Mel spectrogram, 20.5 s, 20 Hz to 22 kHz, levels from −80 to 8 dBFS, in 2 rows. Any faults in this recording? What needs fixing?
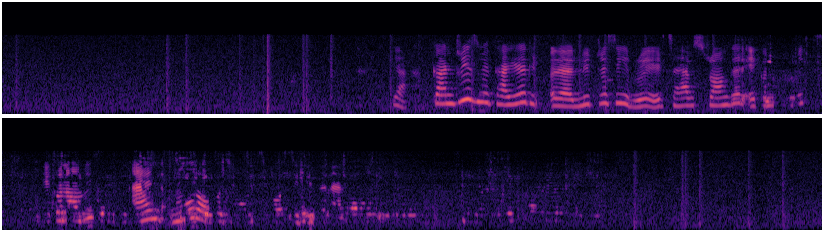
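Speech suppressed in double talk occurs at 4.09–4.16 s (a shallow dip of about 5 dB), 9.48–10.18 s (the deepest, around 25 dB), 10.73–11.96 s (about 10 dB), 12.49–14.78 s (about 15 dB) and 16.27–16.6 s (about 10 dB). The echo canceller likely misread the talker as echo and attenuated everything. On a waveform the envelope sags or gaps; a spectrogram shows the upper harmonics thinning below the 8 kHz band edge. A double-talk detector that freezes suppression while the near talker is active would prevent it.

The other side's voice leaking through runs from 9.53 to 11.82 s at about 5 dB below the talker, then from 12.4 to 17.71 s at about 10 dB below. Loudspeaker output likely reached the microphone without being fully cancelled, so a second, weaker voice overlaps the talker. A spectrogram shows a separate set of harmonic stripes interleaved with the main ones. Better acoustic isolation, or a longer adaptive filter with residual echo suppression tuned to this path, would prevent it.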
